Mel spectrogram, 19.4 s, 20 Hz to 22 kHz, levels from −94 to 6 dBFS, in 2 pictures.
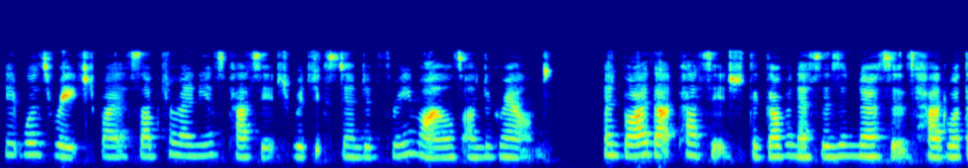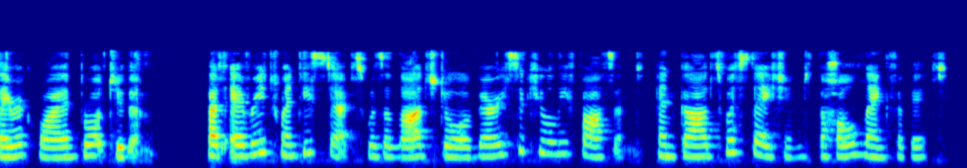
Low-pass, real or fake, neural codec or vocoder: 7.2 kHz; real; none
